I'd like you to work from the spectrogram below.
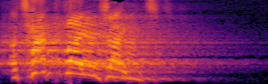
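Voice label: attack female buffed; smite; nike; voicepack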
